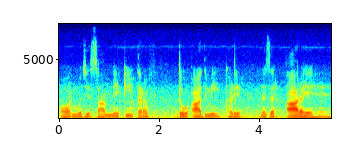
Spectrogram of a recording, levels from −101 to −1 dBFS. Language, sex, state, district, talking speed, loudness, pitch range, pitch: Hindi, male, Madhya Pradesh, Katni, 130 wpm, -21 LUFS, 110-135 Hz, 120 Hz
